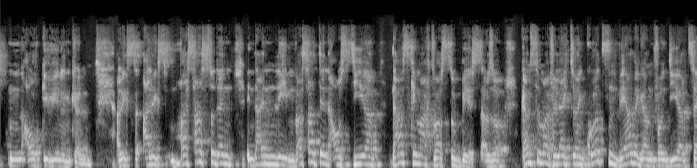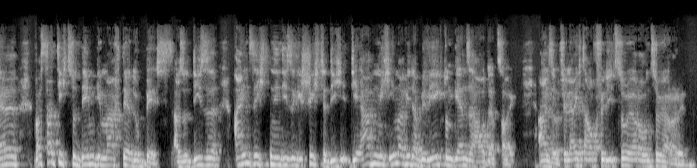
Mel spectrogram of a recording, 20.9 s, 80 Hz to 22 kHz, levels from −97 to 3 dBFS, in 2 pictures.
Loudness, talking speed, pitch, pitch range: -19 LUFS, 190 wpm, 160 Hz, 145-185 Hz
